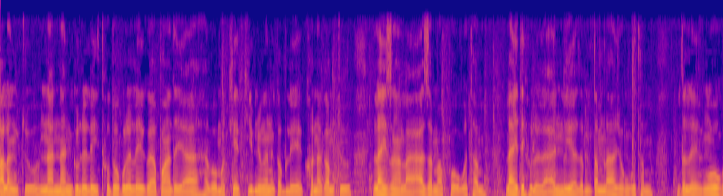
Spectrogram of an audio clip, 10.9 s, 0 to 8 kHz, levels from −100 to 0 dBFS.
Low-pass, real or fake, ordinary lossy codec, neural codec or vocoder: 7.2 kHz; fake; none; codec, 16 kHz, 16 kbps, FunCodec, trained on LibriTTS, 50 frames a second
